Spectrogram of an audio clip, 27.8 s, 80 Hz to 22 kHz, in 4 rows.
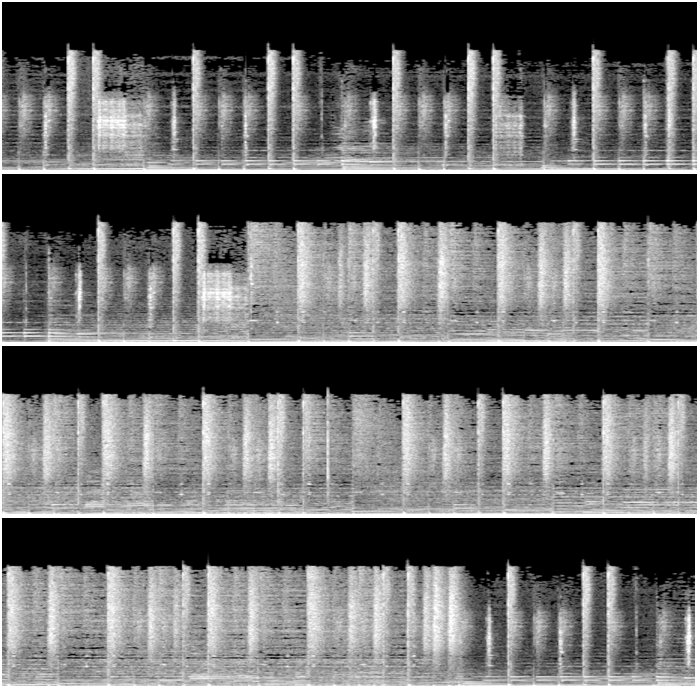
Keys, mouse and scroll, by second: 0.3 middle click, 1.1 click, 1.3 alt+z, 5.2-5.7 scroll up 2, 5.7 alt+z, 5.9 alt+z, 6.9 click, 7.2 g, 10.0 alt+z, 10.5 click, 10.8 alt+z, 11.2 g, 12.5 shift+middle click, 13.2 alt+z, 13.8-15.1 middle drag, 15.1 click, 15.5 alt+z, 15.7 KP_1, 16.0 shift+middle click, 16.9 scroll down 2, 17.3 middle click, 17.7 g, 18.8 KP_1, 19.5 scroll down 3, 20.0 g, 21.0 KP_1, 21.1 scroll up 3, 21.4 alt+z, 21.9 click, 22.3 alt+z, 22.4 scroll up 2, 22.5 shift+middle click, 23.0 g, 24.0 scroll down 1, 24.2-25.3 middle drag, 25.3 scroll up 3, 25.4 KP_1, 26.0 g, 26.6 shift+middle click, 26.9 alt+z, 27.5 click.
